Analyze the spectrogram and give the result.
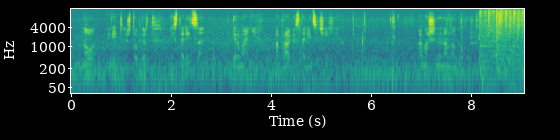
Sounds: speech, music

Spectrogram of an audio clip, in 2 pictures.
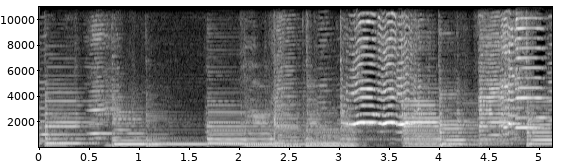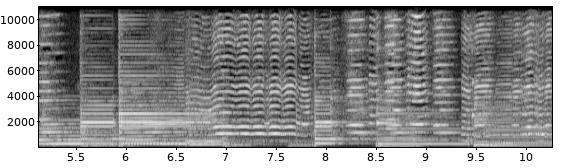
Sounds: acoustic guitar, plucked string instrument, harmonica, guitar, musical instrument, strum, playing acoustic guitar, music

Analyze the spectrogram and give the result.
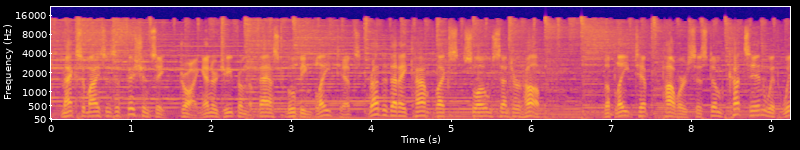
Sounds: music, speech

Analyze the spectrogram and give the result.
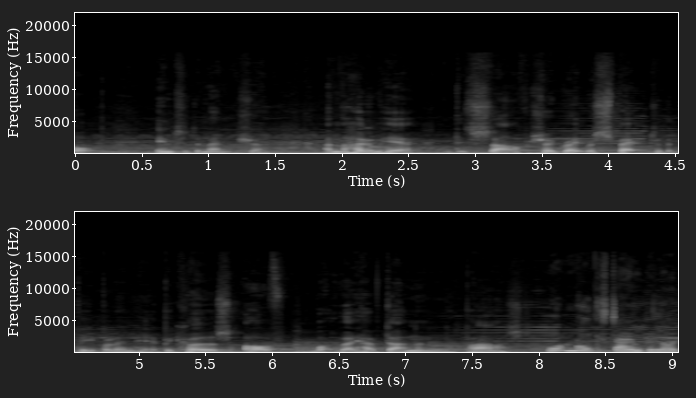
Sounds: speech, music

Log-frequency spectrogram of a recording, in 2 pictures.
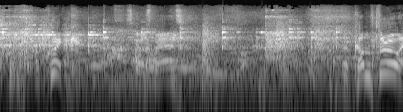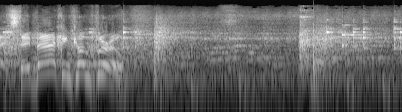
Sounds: music, speech

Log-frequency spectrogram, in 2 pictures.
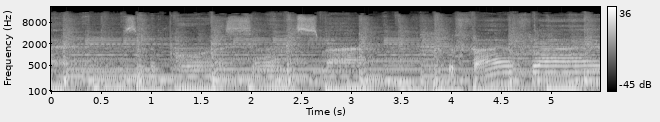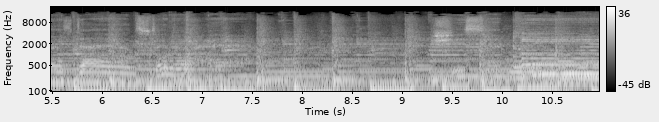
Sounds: music

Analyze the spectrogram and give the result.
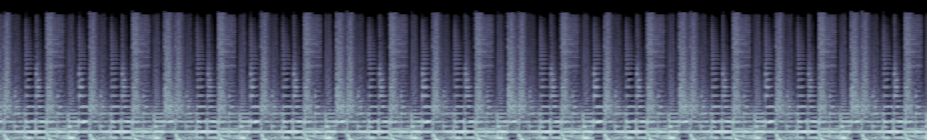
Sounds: music, trance music, electronic dance music, electronic music, dubstep, techno, electronica

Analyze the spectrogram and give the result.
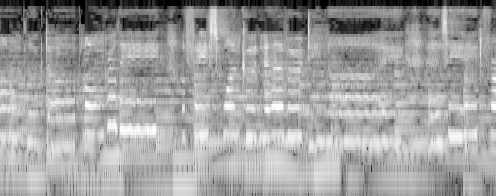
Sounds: music

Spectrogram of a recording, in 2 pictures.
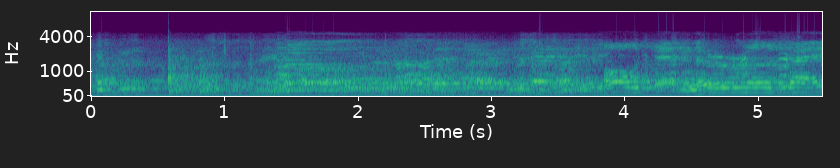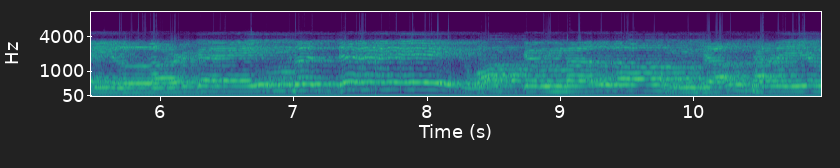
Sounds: speech, music

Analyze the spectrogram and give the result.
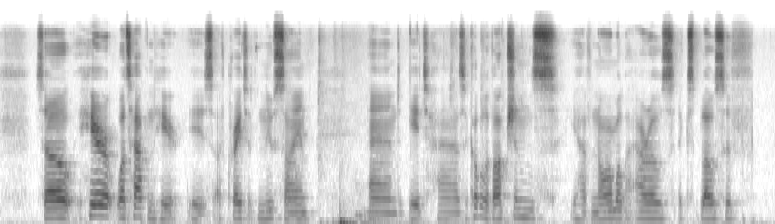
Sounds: speech

